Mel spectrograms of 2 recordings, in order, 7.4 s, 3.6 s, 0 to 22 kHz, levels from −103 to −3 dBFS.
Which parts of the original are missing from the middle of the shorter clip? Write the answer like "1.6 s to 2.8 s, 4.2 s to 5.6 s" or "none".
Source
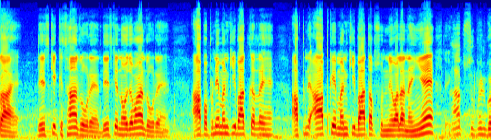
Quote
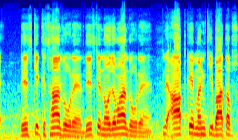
2.7 s to 4.6 s

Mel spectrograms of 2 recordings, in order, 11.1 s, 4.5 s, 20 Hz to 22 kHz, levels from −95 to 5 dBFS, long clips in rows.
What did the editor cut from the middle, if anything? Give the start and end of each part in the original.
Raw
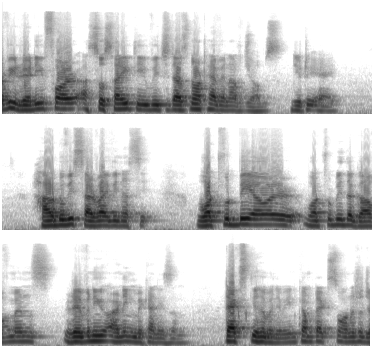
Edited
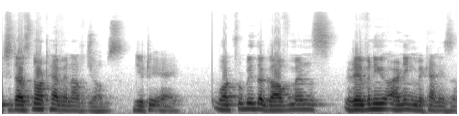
3.7 s to 6.7 s

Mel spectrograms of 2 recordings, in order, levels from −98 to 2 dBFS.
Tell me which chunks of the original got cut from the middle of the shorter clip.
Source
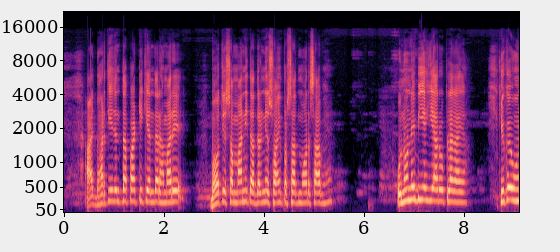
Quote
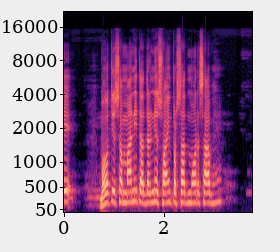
none

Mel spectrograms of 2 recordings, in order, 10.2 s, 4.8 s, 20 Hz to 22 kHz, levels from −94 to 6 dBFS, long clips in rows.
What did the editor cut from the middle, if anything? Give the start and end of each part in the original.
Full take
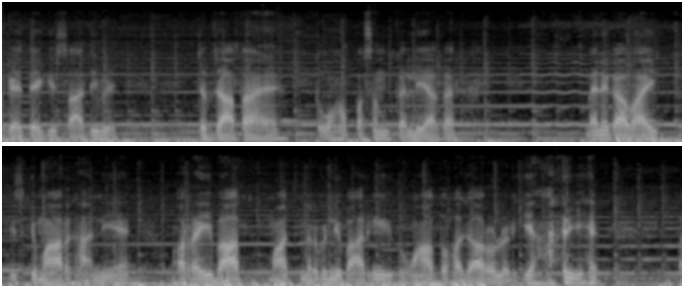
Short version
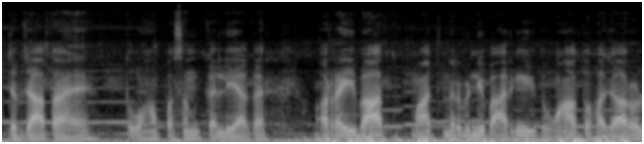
3.6 s to 6.2 s

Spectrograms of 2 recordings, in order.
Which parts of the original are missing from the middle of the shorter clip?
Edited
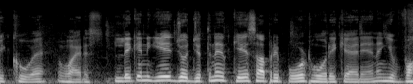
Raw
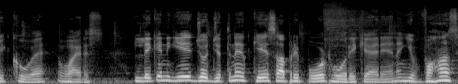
1.0 s to 1.2 s

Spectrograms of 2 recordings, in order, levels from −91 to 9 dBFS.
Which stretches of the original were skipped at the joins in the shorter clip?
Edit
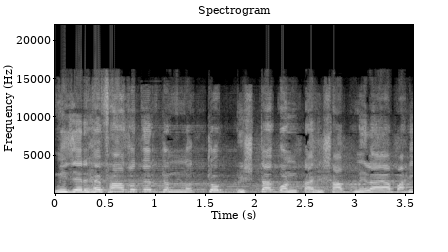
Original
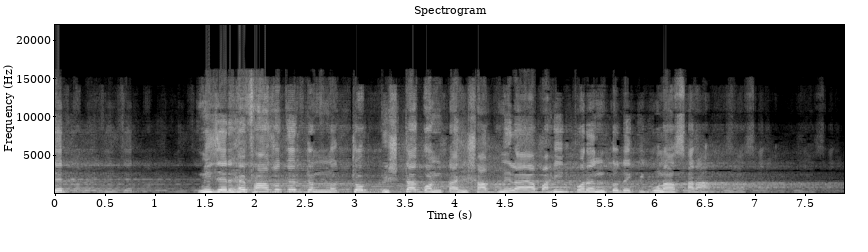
none

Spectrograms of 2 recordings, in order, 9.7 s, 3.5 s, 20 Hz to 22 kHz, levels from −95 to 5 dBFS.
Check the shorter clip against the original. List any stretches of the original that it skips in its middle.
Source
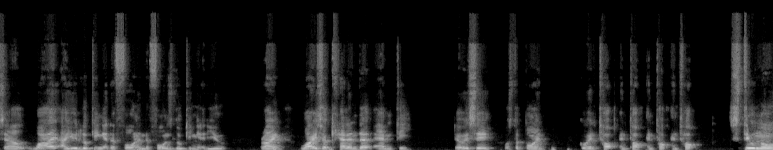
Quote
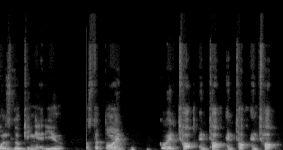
3.1 s to 6.3 s

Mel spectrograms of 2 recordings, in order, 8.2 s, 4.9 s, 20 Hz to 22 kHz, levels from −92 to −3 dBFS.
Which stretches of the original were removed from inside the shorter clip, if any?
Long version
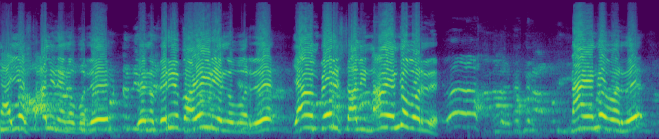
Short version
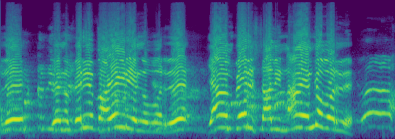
none

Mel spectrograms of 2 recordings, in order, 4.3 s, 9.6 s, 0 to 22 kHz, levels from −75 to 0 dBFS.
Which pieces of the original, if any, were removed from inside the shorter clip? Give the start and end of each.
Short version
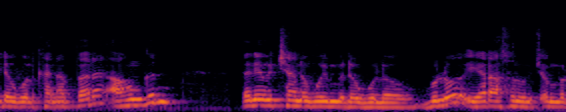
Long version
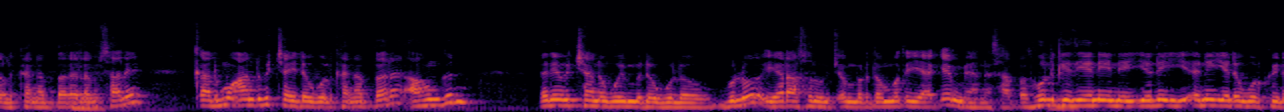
none

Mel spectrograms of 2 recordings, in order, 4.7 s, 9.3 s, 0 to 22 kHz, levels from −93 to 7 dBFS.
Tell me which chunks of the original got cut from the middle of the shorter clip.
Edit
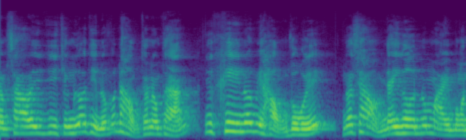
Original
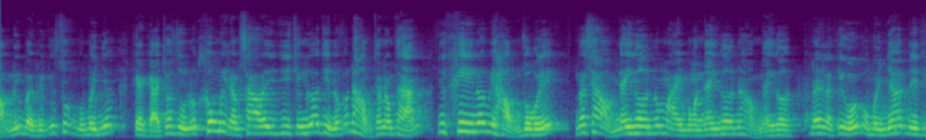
none

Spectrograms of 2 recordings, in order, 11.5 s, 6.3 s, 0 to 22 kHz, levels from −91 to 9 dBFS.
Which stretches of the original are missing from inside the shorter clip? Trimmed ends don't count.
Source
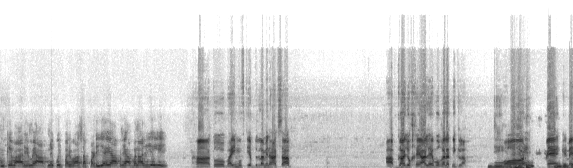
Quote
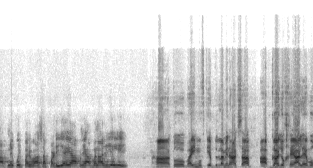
5.9 s to 7.6 s

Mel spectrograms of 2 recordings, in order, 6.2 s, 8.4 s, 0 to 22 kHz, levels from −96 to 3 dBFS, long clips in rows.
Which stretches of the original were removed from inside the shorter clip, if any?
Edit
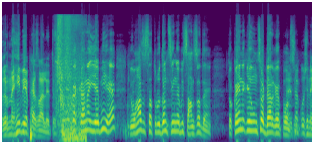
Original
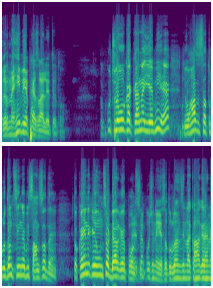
1.4 s to 2.4 s

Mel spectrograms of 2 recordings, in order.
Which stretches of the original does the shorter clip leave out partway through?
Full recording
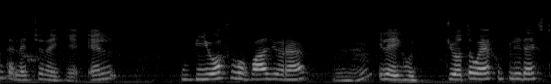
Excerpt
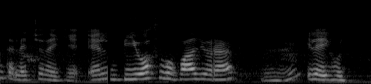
1.1 s to 1.8 s

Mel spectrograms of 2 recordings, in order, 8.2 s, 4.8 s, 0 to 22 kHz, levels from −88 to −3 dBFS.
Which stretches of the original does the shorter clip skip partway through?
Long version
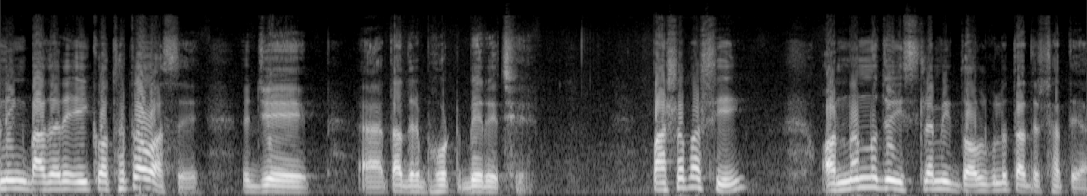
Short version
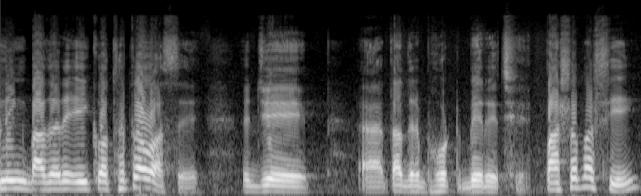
3.9 s to 4.7 s

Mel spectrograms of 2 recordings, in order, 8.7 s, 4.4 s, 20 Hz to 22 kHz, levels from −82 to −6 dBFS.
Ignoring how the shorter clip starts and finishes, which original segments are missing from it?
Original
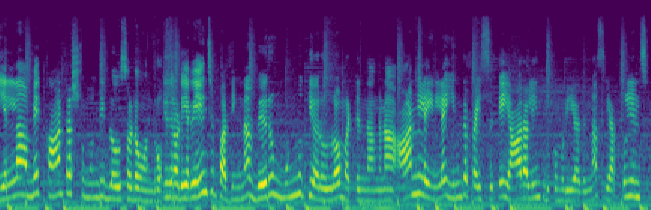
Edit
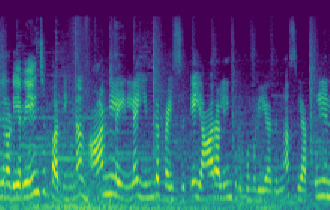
3.4 s to 5.2 s

